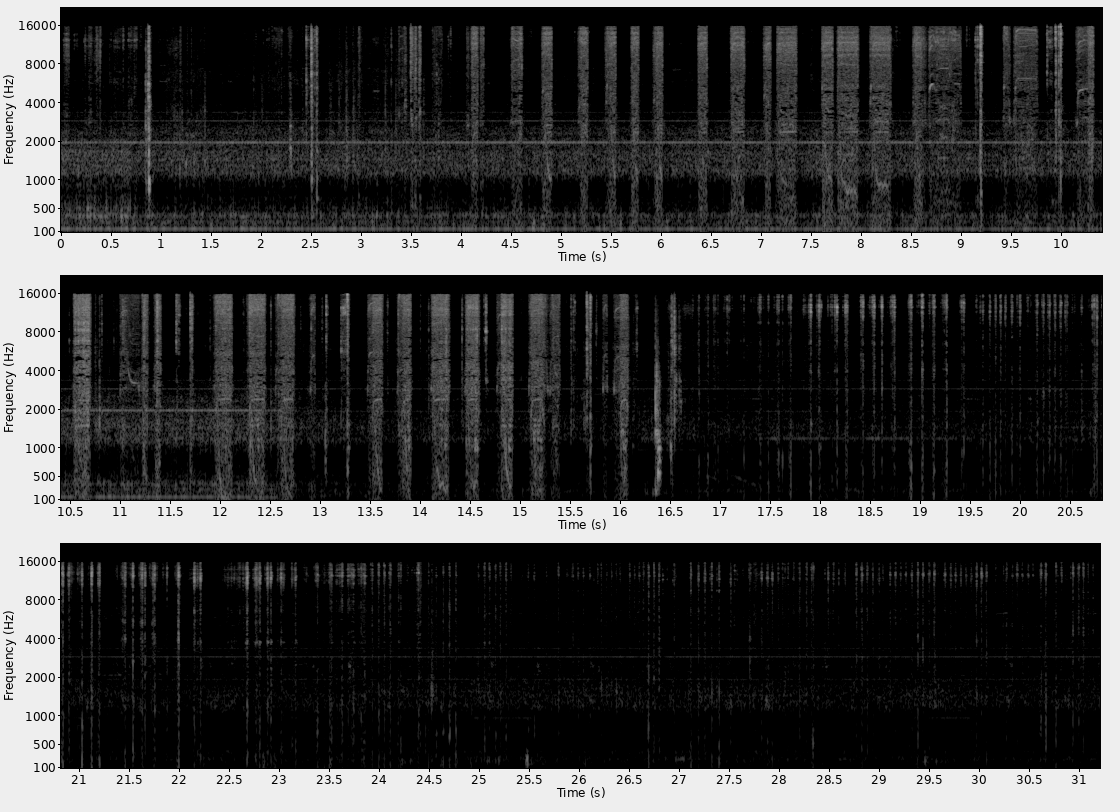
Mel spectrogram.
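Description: Quick run of clicks and scrapes from hand tools working aluminium aircraft rudder parts (deburring and drilling), sped up. A steady hum runs under it and stops about halfway through.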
